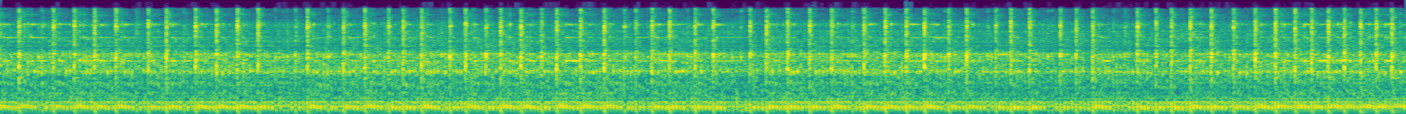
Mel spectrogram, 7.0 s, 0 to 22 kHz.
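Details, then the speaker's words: Husqvarna 55 chainsaw that bogged when cutting and ran hot and fast, half-choke start: it holds a high, screaming steady pitch, revving too high without settling back; lean running from a carburetor gasket intake air leak. "hey oh sounds like she's running a little bit fast let's get attack on there"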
